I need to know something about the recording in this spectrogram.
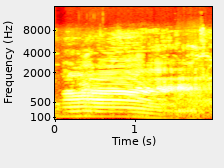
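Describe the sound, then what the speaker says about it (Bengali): A cow at a rural cattle market gives one long, loud, close moo that rises and then trails off over about two seconds. "গরু"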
